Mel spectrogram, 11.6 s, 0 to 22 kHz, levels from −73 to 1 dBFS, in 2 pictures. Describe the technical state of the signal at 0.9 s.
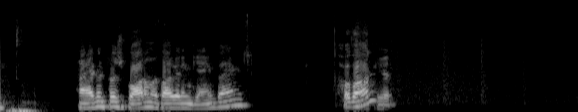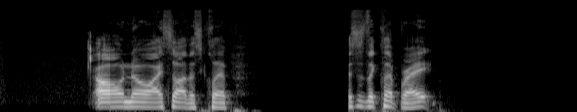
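At 0.9 s the signal is intact, with no audible fault at that moment.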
